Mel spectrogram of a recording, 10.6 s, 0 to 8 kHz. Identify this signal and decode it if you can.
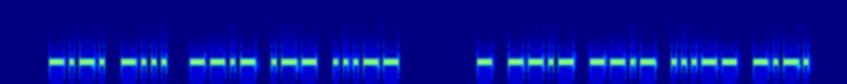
Morse code, heard as a keyed tone, about 19 wpm, 800 Hz. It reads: CBQW3 TQQ3C
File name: CW / DET / 1 6 1500C S C 18wpm 2356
